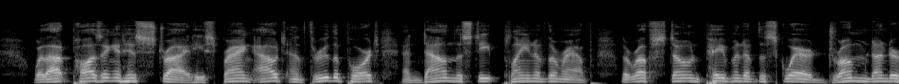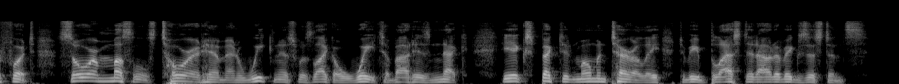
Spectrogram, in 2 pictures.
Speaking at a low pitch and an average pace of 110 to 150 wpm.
No: low, 130 Hz; average, 175 wpm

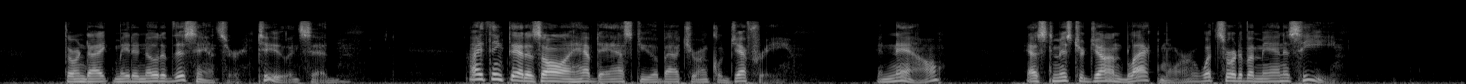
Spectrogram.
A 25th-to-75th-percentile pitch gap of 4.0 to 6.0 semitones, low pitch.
Yes: average, 4.3 semitones; low, 130 Hz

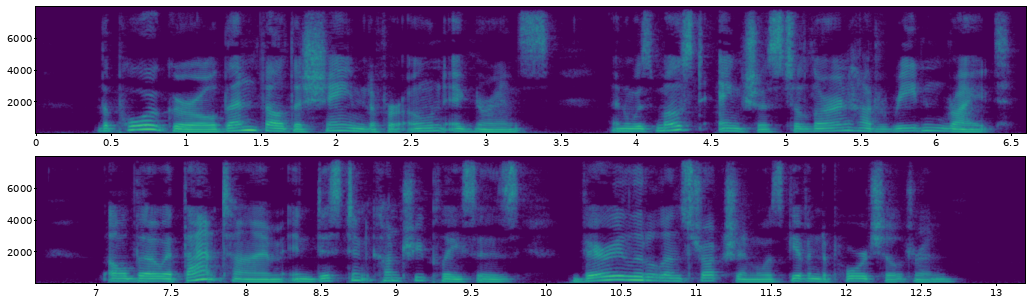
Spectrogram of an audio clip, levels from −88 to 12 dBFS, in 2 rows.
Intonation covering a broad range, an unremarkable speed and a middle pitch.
No: average, 4.5 semitones; average, 170 wpm; medium, 155 Hz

